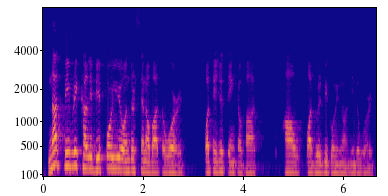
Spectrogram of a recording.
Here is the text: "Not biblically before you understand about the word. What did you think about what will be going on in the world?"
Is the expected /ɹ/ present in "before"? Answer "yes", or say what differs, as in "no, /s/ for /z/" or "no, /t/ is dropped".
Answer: yes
